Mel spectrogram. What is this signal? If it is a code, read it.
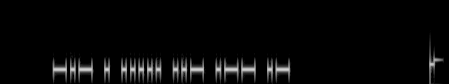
Morse code, heard as a keyed tone, about 28 wpm, 700 Hz. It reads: KE5UWA
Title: USA Call Signs - 6 Characters - 2x Character Spacing - 28wpm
